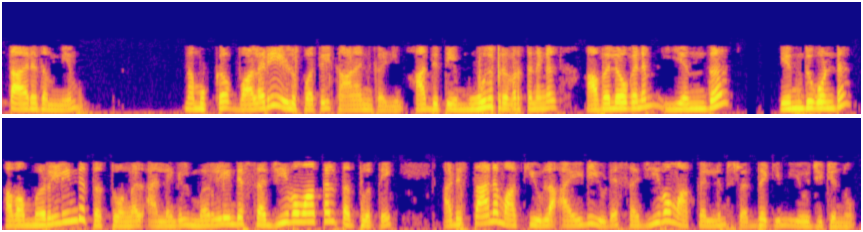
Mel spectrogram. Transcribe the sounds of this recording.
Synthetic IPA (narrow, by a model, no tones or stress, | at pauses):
t̪aːɾɐðɐmjɐm | nɐmukːɨʋɐɭɐɾe̞eɭupːɐt̪ːilkaːɳaːnkɐɻijumaːd̪jɐt̪ːe̞muːnːɨprɐʋɐrt̪ɐnɐŋːɐɭ | ɐʋɐlo̞ːɡɐnɐme̞nd̪ɨ | e̞nd̪uɣo̞ɳɖɨɐʋɐme̞rlindet̪ɐt̪ːuʋɐŋːɐɭʔɐ̰lːe̞ŋɡilme̞rlinde̞sɐd͡ʑiːʋɐmaːkːɐlt̪ɐt̪ːʋɐt̪ːe̞ | ɐɾist̪ʰaːnɐmaːkːijuɭːɐ̰ʔɐjɽijuɽe̞sɐd͡ʑiːʋɐmaːkːɐlinumɕrɐd̪ʱːɐkʲːumjo̞ːd͡ʑikʲːunːu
